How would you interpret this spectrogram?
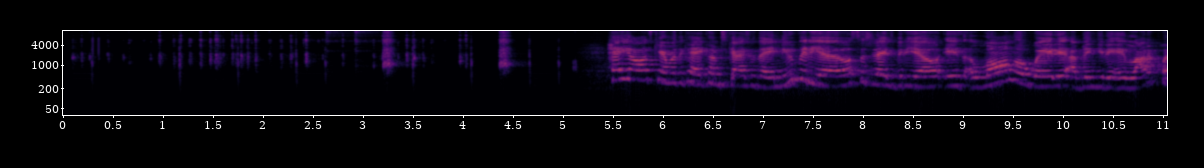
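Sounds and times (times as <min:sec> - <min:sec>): keyboard key clicks: 0:00.1 - 0:05.2.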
